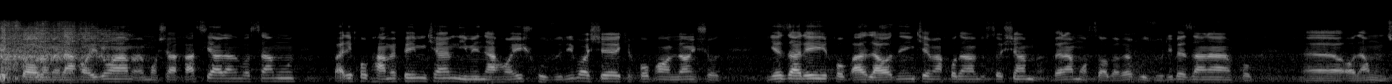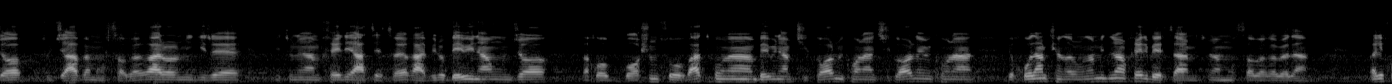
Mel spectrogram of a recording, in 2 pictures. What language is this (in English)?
Persian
